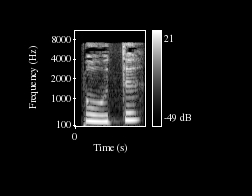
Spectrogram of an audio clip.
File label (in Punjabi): "bhoot", Punjabi; ਭੂਤ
